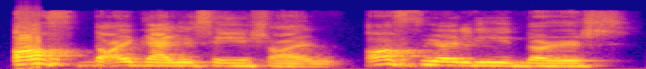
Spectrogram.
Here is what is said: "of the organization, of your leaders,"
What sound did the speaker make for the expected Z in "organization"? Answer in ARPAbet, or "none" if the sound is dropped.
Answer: S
